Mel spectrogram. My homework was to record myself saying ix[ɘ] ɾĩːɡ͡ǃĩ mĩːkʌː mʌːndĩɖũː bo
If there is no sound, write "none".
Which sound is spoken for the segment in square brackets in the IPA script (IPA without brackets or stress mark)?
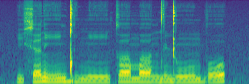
ɛ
